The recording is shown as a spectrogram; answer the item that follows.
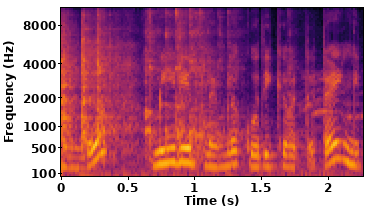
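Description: Metal utensils clinking against a cooking pot, several sharp clinks, over a voice.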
